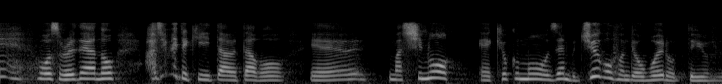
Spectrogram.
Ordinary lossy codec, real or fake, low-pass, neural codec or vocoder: Opus, 32 kbps; fake; 7.2 kHz; codec, 16 kHz, about 1 kbps, DyCAST, with the encoder's durations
